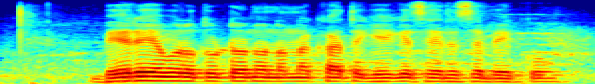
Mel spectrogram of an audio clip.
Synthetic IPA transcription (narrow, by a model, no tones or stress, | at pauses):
be̞ːɾeɐʋɐɾud̪uɖːɐnːunɐnːɐkaːt̪eɡeːɡeseːɾisɐbe̞ːku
